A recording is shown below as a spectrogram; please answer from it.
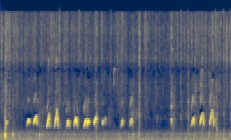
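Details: Domestic goslings eat starter ration alongside the mother goose, and the father keeps watch outside. Rapid series of high, rising peeps in quick succession, then a short pause and another cluster, with a low rumble beneath.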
